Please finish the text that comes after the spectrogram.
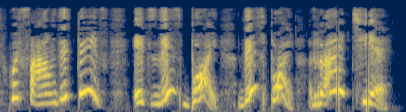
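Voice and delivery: put-on high, urgent child's voice; excited, high-pitched tattling; cried-out accusation. A narrator's reading. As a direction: point out the culprit in high, punchy bursts. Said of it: "cried Tapiwa".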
